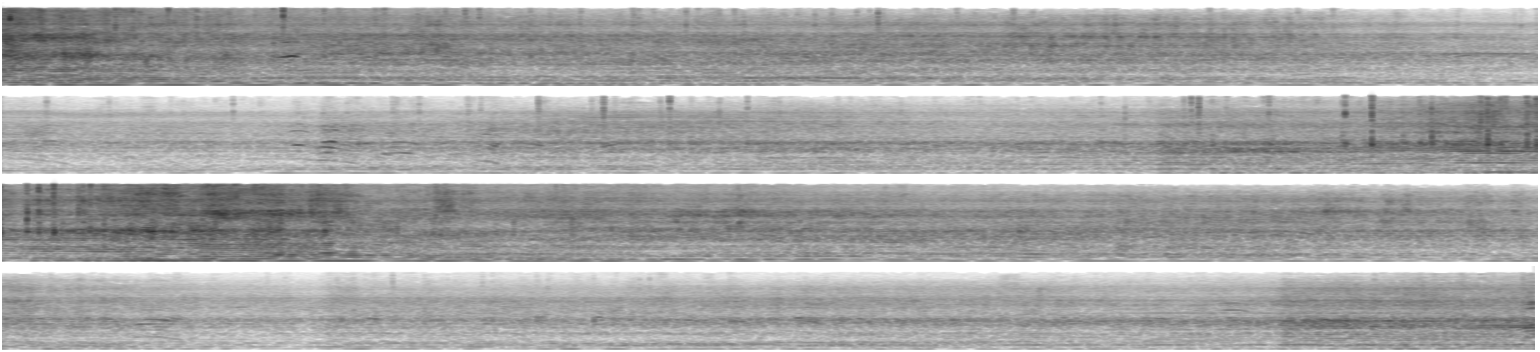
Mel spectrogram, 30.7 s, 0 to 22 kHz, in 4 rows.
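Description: Four 500 cc single-cylinder speedway bikes racing round the track. Their engines swell loud and drop in pitch as the pack passes close, just at the start and again about sixteen seconds in, then fade as the riders go round the far side.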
